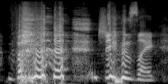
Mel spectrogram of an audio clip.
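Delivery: laughing through the words, high and loud. Real, not acted. Speaker laughing at her own horrible accent, high and loud. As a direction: break up at your own bad accent.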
